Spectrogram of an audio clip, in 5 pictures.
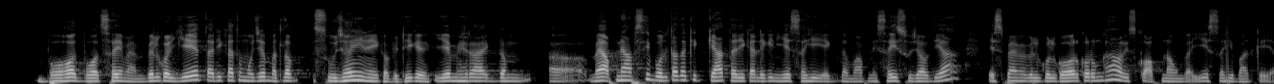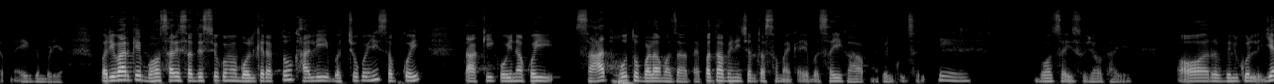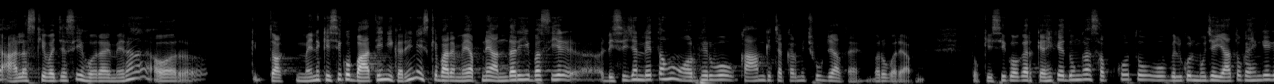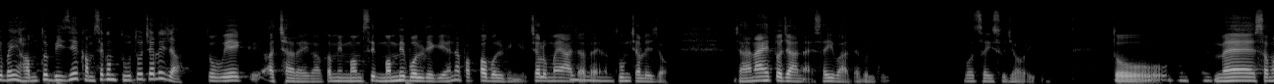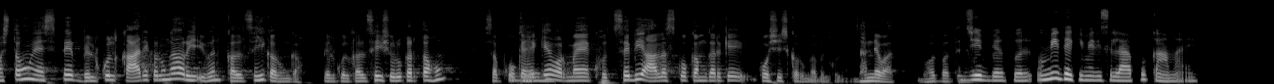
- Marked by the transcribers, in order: other background noise; in English: "डिसीज़न"; in English: "बिज़ी"; in English: "ईवन"
- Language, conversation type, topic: Hindi, advice, आप समय का गलत अनुमान क्यों लगाते हैं और आपकी योजनाएँ बार-बार क्यों टूट जाती हैं?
